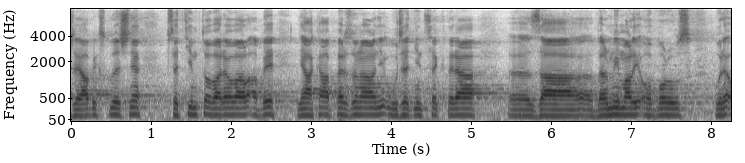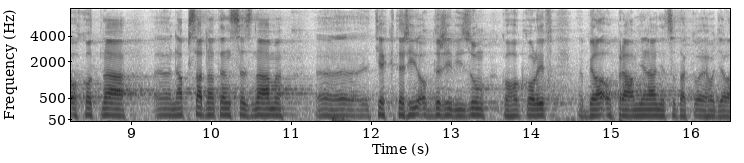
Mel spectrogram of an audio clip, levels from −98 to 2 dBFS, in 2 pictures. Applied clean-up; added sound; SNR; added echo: none; none; none; none.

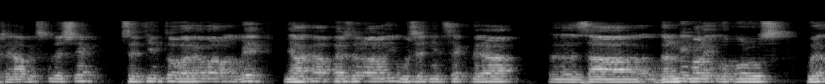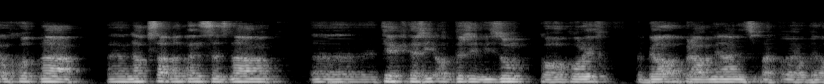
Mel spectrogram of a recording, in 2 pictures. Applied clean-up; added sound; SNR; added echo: neural mask model DeepFilterNet 3.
